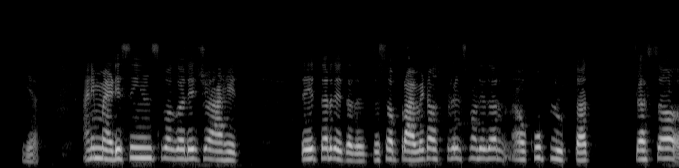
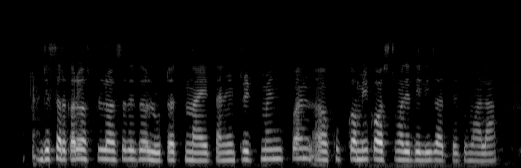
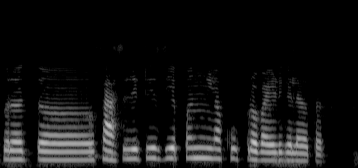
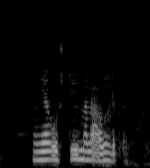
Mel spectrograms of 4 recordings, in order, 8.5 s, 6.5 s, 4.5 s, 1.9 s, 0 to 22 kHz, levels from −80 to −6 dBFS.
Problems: none marked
